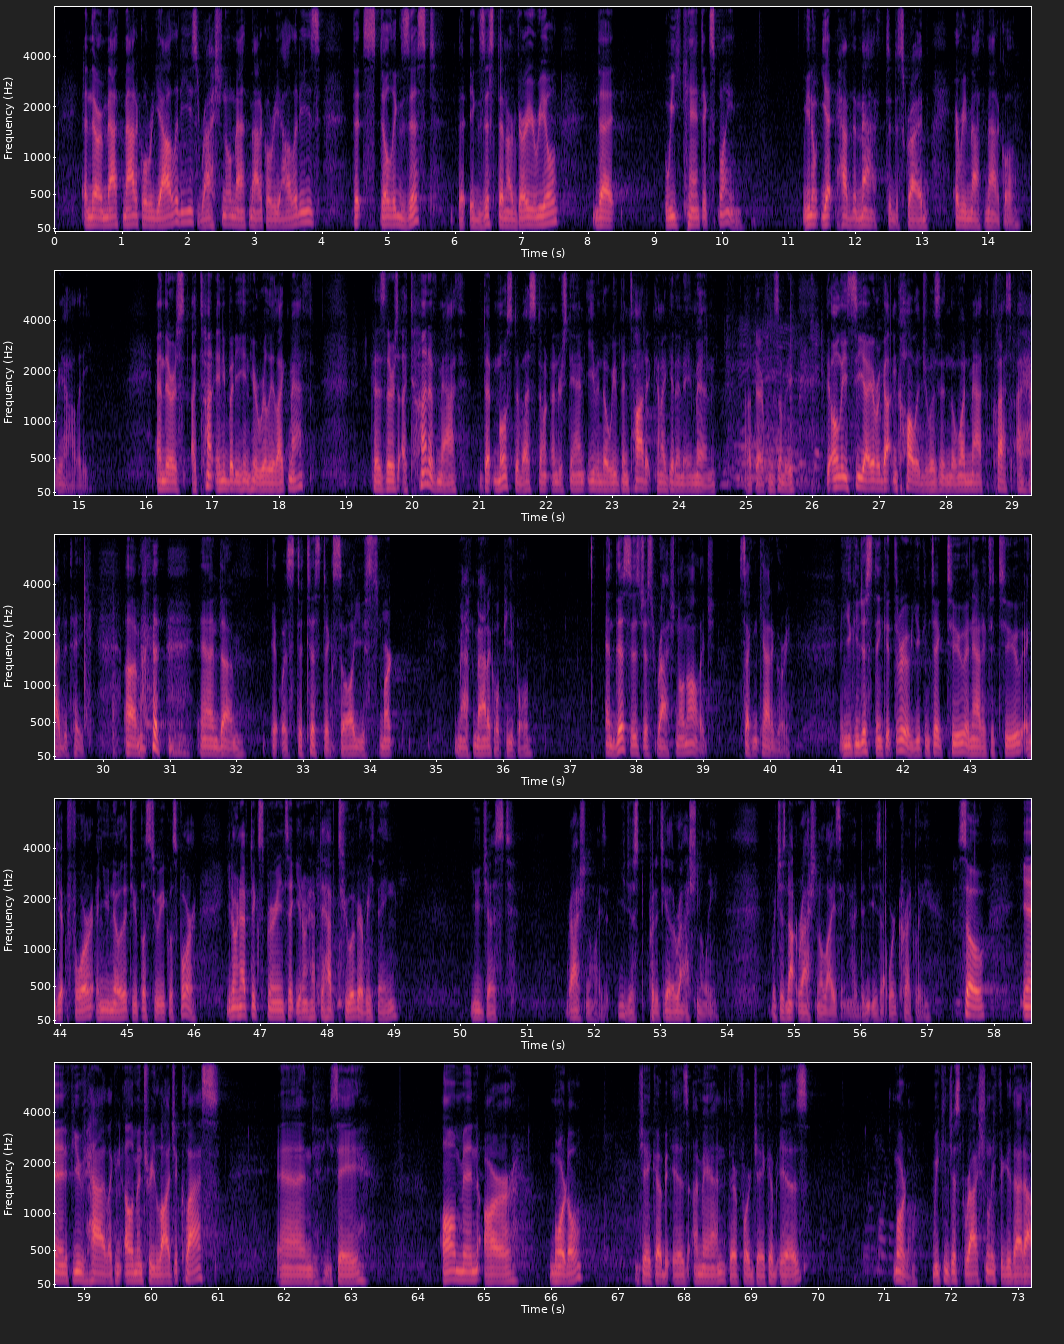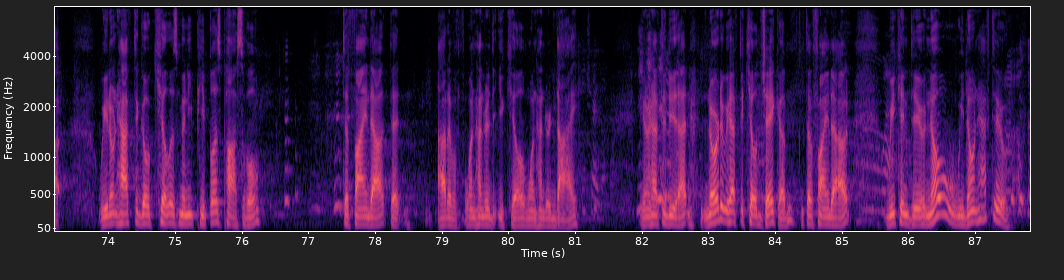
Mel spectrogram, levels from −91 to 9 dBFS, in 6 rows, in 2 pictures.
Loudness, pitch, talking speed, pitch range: -33 LUFS, 95 Hz, 170 wpm, 90-110 Hz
